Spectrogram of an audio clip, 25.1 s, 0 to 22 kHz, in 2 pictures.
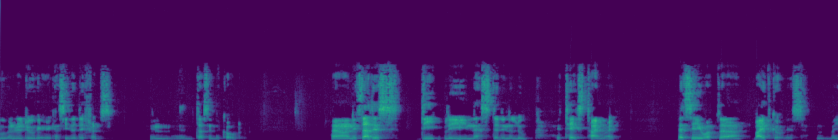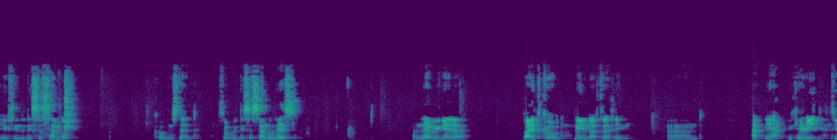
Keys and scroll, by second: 0.0 super+z, 0.6 shift+super+z.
